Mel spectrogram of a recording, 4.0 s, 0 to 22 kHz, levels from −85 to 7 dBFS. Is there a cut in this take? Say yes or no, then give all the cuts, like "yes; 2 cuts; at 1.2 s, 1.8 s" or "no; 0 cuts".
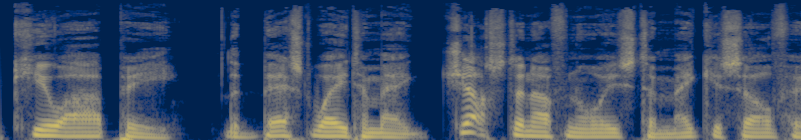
no; 0 cuts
